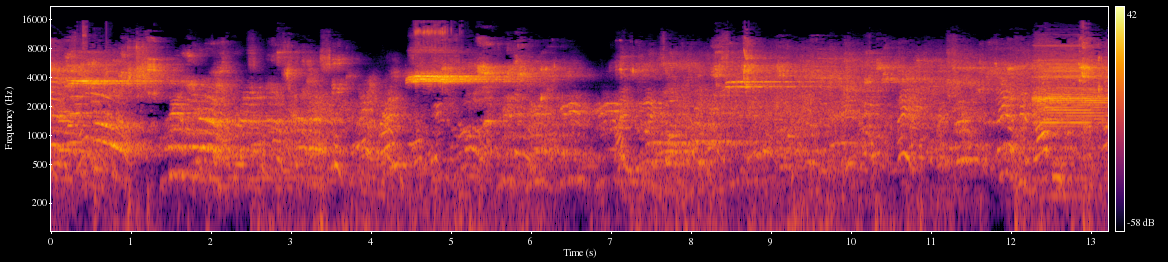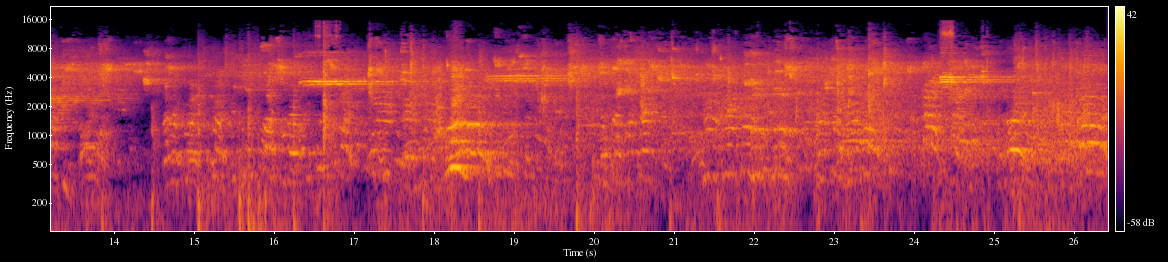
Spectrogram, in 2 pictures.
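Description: Basketball game sounds in an echoing gym: a ball dribbling on a hardwood court, players' and spectators' voices, and several short high-pitched squeals through the play.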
